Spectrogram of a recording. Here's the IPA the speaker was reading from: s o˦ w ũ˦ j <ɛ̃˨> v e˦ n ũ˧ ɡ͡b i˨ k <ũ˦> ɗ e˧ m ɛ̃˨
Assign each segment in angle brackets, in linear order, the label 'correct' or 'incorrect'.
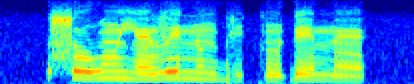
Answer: incorrect: ɛ̃˧, incorrect: ũ˨

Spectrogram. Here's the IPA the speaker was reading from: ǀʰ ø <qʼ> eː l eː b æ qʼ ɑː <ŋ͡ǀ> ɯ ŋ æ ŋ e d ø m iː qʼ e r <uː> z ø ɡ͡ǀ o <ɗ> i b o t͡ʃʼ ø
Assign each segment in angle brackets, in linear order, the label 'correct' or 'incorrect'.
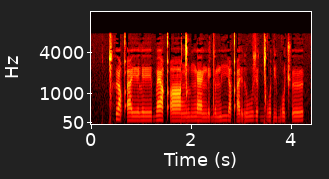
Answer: correct, correct, correct, correct

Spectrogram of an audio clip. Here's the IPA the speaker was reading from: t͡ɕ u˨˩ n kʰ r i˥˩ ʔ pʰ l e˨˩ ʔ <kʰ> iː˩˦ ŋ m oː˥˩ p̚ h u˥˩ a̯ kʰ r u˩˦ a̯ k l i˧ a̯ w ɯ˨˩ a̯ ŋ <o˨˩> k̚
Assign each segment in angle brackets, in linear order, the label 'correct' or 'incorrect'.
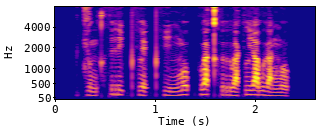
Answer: incorrect: pʰ, correct

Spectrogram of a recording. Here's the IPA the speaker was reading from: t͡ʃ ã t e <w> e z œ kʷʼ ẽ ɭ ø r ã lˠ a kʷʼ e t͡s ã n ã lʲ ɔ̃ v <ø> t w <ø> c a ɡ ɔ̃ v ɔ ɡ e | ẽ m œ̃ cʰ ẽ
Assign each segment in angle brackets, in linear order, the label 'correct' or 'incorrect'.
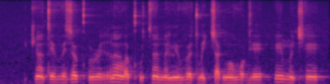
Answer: incorrect: v, incorrect: œ, incorrect: e

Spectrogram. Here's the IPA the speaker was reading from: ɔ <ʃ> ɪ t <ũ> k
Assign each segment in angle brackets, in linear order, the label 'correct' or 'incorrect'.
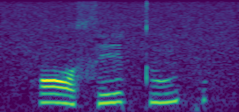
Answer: incorrect: s, correct

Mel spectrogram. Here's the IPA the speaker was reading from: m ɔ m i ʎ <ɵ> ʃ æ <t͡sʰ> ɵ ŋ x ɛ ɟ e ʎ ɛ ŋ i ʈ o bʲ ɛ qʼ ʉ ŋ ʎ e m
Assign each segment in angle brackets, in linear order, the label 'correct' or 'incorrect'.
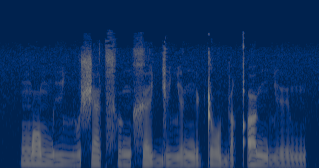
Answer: incorrect: o, correct

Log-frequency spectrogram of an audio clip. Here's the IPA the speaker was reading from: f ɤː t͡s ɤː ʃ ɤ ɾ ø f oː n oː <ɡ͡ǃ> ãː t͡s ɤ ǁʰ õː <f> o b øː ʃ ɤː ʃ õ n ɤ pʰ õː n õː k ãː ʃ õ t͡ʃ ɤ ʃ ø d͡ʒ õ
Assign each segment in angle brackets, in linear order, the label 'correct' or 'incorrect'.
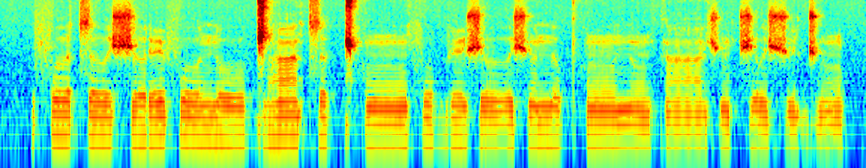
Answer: incorrect: ɡ͡ǁ, correct

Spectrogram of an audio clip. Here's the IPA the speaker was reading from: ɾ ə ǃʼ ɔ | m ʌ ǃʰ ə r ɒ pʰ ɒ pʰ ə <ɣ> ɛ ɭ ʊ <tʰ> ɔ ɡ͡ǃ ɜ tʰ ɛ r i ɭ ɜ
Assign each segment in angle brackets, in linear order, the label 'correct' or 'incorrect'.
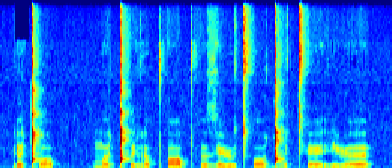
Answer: correct, correct

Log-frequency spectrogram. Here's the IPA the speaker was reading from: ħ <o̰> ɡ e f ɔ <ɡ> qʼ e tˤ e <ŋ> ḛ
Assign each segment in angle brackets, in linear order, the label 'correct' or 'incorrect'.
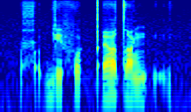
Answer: correct, correct, correct

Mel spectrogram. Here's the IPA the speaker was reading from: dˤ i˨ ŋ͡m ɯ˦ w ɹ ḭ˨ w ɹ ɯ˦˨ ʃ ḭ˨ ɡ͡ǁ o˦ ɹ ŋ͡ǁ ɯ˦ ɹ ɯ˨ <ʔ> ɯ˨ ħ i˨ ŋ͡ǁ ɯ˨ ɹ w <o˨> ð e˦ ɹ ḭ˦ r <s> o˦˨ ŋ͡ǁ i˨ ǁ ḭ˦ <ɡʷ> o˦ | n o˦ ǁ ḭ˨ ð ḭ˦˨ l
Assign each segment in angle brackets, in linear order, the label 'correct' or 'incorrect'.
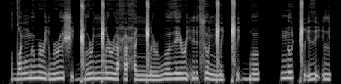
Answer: incorrect: ħ, incorrect: o˦, correct, incorrect: ɡ͡b

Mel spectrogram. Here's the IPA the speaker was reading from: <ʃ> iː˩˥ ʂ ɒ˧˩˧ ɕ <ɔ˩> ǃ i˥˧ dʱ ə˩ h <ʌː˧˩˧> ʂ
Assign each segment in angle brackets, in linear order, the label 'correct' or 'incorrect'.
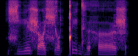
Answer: incorrect: ɕ, correct, correct

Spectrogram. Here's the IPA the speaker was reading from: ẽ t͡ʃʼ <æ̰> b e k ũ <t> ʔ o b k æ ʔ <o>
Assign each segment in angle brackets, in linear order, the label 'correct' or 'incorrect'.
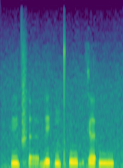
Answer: correct, correct, incorrect: u

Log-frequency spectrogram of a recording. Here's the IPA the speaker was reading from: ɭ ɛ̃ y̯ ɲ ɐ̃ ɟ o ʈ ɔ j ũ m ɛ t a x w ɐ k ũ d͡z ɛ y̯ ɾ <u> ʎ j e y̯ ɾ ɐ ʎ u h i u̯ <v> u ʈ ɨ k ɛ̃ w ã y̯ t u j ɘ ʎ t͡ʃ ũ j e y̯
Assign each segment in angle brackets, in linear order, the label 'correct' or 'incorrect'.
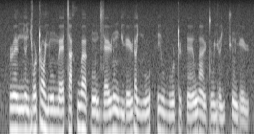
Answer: incorrect: ũ, correct

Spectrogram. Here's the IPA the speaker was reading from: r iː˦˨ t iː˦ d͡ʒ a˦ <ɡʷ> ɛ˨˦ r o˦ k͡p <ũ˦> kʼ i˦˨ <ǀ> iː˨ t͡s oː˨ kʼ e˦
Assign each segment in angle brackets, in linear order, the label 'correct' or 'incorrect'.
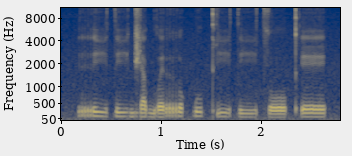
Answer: correct, incorrect: u˦, incorrect: t

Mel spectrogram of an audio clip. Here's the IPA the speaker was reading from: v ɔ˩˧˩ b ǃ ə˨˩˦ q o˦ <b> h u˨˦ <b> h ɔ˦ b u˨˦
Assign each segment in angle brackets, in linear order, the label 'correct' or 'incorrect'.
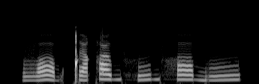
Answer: correct, correct

